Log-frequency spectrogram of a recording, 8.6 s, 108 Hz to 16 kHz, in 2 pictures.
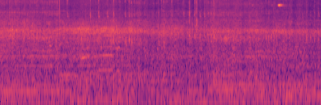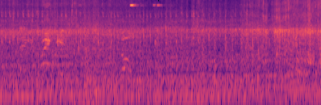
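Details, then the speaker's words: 1963 Pengor Penguin amphibious car with a tiny rebuilt two-stroke engine, driving down a side street at about 30 mph: loud, steady two-stroke drone holding even under load, no misfire or stumble; engine running strong and healthy. "That thing's really fast. This is why you don't let Ricky Mosley rebuild a two-stroke."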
